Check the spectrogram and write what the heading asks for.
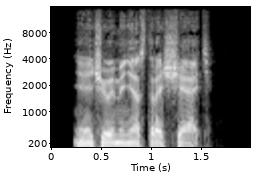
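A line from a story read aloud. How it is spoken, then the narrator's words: Snapping. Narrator (Russian): огрызнулся Хэнк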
